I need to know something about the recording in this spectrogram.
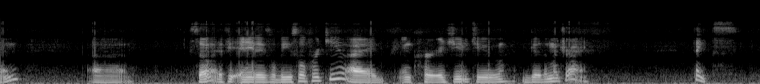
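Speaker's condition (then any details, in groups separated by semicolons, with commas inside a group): No condition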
